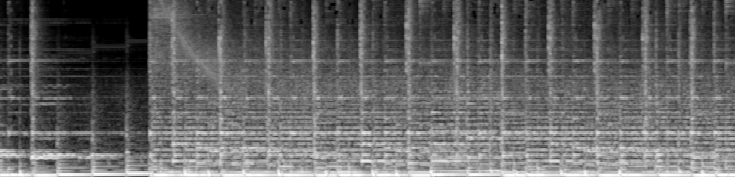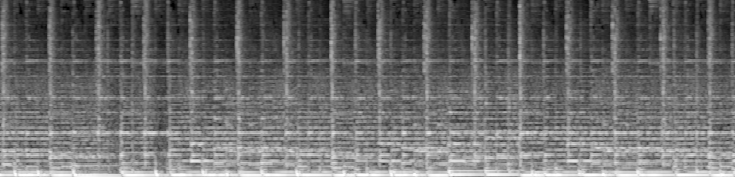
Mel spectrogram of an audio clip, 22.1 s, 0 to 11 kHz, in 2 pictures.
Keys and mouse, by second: 1.4 click, 6.7 =, 7.4 -, 8.4 =, 9.6 -, 11.2 click, 12.9 ctrl+z, 15.4 click, 17.1 click, 20.0 click.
